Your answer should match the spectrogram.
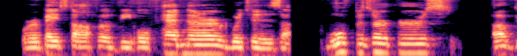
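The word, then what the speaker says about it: Úlfheðnar: So the song Ulf Hednar, if I'm pronouncing that right?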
